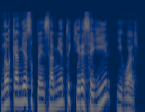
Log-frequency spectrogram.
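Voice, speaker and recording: Dark-voiced pastor preaching. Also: male voice, fairly high pitch, moderate pace, dry recording. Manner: lively storytelling, acting out quoted voices; jokey, laughs between points. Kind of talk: sermon.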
